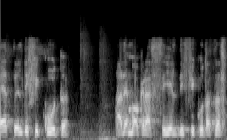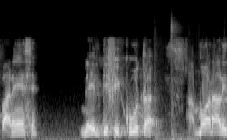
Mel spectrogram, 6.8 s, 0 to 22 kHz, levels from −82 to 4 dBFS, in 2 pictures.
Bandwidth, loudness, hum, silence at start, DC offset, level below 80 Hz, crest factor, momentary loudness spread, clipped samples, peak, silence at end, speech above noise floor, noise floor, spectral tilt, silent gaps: 11 kHz; -13 LUFS; none; 0 s; under 0.1%; -42 dBFS; 12 dB; 10 LU; under 0.1%; 0 dBFS; 0 s; 32 dB; -45 dBFS; -6 dB/octave; none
